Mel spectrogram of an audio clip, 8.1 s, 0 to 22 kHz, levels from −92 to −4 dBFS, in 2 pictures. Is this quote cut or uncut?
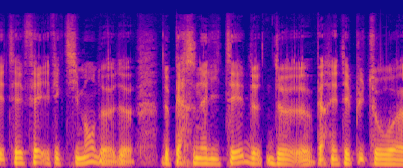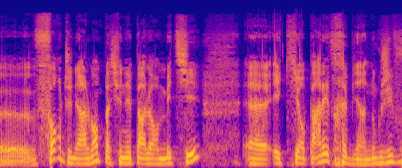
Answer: cut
